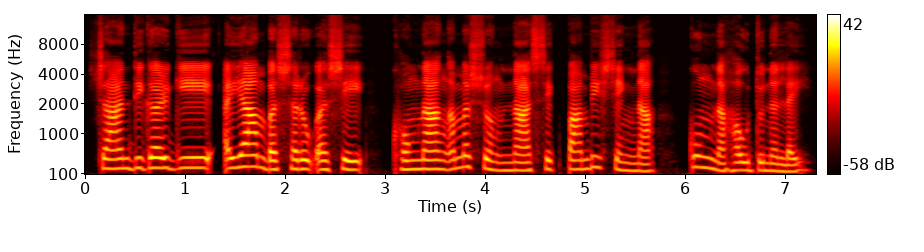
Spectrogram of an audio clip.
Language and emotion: Manipuri, neutral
